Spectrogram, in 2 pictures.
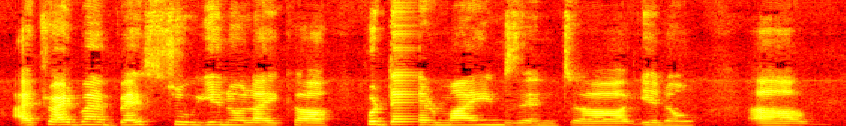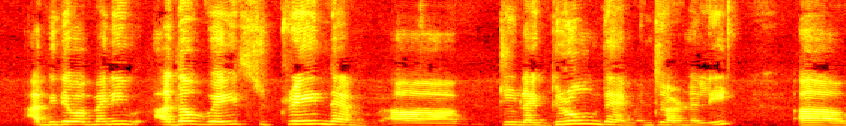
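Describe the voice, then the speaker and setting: A woman's voice: mid-range voice, a bit bright, rough recording. A young woman from Pakistan answering interview questions, hesitant, with many fillers and restarts. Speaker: interview guest.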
